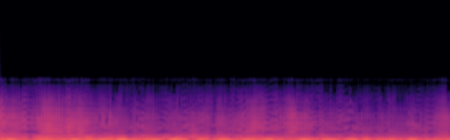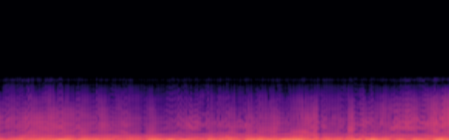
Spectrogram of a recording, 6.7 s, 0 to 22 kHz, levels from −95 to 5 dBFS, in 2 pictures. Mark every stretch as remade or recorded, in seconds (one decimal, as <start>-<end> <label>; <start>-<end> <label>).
0.0-6.7 remade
